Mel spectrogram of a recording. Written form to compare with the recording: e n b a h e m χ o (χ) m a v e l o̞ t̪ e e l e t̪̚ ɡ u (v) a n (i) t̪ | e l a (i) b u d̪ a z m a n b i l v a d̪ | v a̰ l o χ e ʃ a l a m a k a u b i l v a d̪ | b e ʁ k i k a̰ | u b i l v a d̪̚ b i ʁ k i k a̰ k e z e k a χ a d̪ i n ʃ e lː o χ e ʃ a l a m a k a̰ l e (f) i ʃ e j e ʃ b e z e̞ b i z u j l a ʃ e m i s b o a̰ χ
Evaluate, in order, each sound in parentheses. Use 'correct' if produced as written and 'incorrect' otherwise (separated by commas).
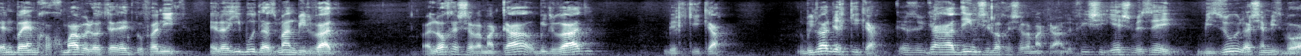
correct, incorrect, correct, correct, correct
